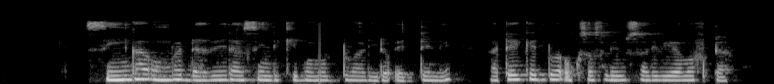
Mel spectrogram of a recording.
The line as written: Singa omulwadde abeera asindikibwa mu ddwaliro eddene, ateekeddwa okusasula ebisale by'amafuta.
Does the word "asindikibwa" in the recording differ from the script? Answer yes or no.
no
